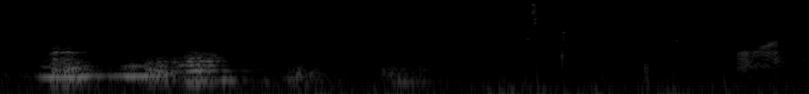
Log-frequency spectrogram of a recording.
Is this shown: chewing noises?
yes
